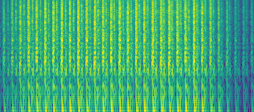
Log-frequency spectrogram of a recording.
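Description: Stone light machine gun from Call of Duty firing a sustained, very fast automatic burst, loud and close, each round crisp and evenly spaced over a dense low-end rumble, with no talk over it.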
